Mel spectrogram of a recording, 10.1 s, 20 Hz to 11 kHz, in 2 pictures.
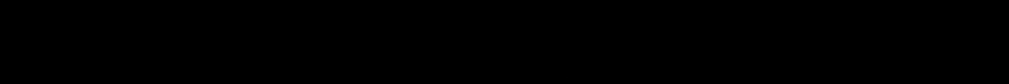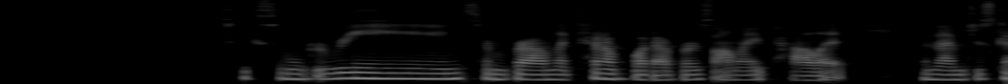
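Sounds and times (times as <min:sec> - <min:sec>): paintbrush dabbing on paper: 0:00.4 - 0:05.9.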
